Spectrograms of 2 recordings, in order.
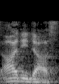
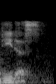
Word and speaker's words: Adidas: It's Adidas that we get confused by. We call it Adidas.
